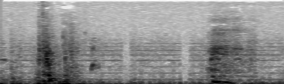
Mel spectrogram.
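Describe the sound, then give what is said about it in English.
A door is pulled open with a couple of soft thunks and a low creak over a quiet background with no one speaking. “I'm going to open this door.”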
